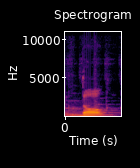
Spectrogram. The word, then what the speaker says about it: Dawg: por el hecho de que él, esto de Dog, que está escrito D-A-W-G, pero es como cuando lo lees, cuando lo pronuncias, está diciendo Dog como de perro.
